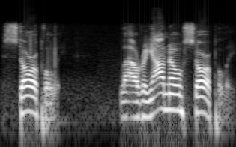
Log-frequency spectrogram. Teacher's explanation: he doesn't even emphasize any of the syllables in the last name, so you almost have to write the first syllable phonetically in caps, like Staropoli.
